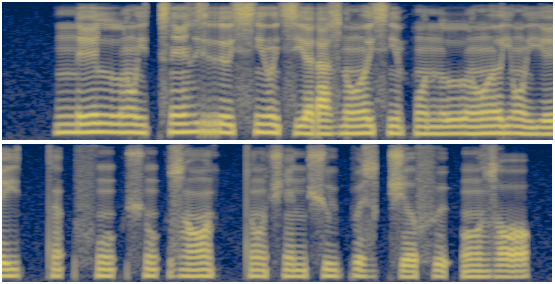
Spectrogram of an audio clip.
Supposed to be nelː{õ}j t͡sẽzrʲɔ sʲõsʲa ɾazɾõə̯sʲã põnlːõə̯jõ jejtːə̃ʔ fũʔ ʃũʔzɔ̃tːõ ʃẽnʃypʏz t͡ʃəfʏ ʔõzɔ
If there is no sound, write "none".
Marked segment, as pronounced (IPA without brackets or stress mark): õ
